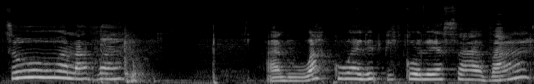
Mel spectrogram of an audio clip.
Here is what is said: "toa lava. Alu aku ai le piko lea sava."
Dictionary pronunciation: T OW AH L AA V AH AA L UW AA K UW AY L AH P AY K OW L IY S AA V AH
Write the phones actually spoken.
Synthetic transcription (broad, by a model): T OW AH L AA V AH AA L UW AA K UW AY L AH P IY K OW L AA S AA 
